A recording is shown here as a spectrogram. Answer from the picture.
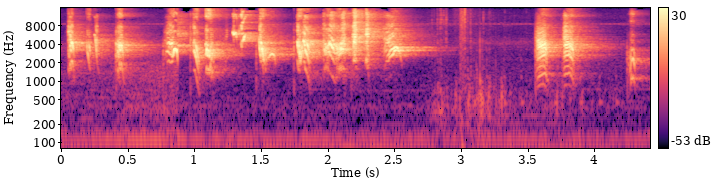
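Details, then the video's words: Long-tailed shrike singing a full, mimicry-packed training song: harsh, buzzy bursts and scratchy chatter in quick irregular runs, with a brief pause before more rasping notes. "MASTERAN CENDET FULL ISIAN ❗️ MASTERAN CENDET GACOR"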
